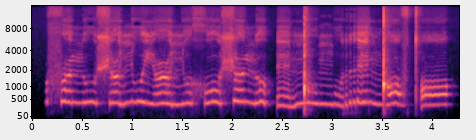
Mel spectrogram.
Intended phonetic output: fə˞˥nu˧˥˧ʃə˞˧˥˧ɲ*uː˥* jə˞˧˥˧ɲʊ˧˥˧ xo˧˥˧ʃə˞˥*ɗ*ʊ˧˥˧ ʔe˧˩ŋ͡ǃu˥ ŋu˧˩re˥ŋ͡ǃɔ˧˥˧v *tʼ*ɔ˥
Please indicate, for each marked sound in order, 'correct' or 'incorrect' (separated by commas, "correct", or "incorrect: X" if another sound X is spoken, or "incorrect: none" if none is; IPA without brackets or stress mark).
incorrect: u˥, incorrect: n, correct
